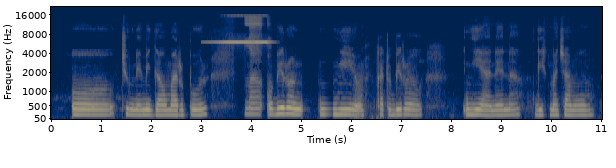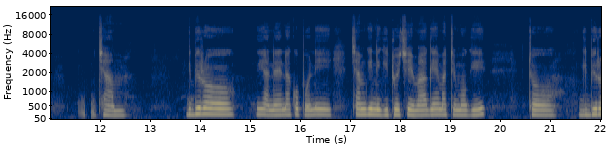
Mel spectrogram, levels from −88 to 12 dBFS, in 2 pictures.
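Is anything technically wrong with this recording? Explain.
Yes, there are five distinct faults.

From 2.99 to 4.57 s, just after "migao mar", there is loudspeaker feedback squeal. The microphone picked up the loudspeaker it was feeding, and the loop gain passed unity at 6 kHz. A piercing tone swells over roughly half a second and sits about 5 dB above the speech.

From 5.41 to 5.65 s there is a call audio freeze. Its likely cause is delayed packets emptying the jitter buffer. The receiver stretched the last sound for 214 ms as a fading buzz rather than dropping into silence, then resumed where it had stopped. Nothing is lost, but playback now runs 214 ms later.

From 5.69 to 5.72 s there is a short concealed packet loss. Some audio never arrived in time: the receiver patched 10 ms by extrapolating from the preceding sound before blending back, and about 20 ms is missing. The result is a brief smear or wobble, and part of a syllable may drop out.

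From 5.99 to 7.94 s there is a call bitrate drop. The bandwidth estimate collapsed, and the encoder fell from 32 kbps to 9 kbps, staying at the bottom for about 1.9 s. Bandwidth shrank from 20 kHz to 8 kHz, so the speech turns muffled, rough and watery.

From 10.62 to 12.30 s there is a jitter buffer speed-up. An overfull buffer was trimmed by repeatedly cutting out short pieces of one or a few pitch periods, removing about a fifth of a second in total. The speech runs at 112% speed with unchanged pitch and sounds noticeably hurried.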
